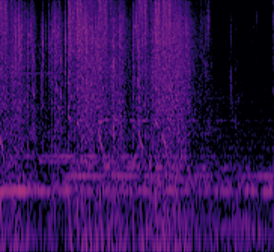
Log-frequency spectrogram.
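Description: Rapid shotgun blasts from the video game Into The Pit, a dense burst of gunfire that stays loud and steady before tailing off, with no voices.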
